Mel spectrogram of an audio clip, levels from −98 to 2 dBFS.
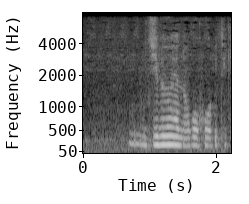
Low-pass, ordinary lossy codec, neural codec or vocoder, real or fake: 7.2 kHz; MP3, 32 kbps; none; real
